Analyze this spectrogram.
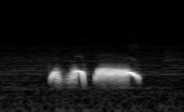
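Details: Spotted dove kept as a decoy, its cooing meant to lure wild doves: a short two-part hollow coo followed by a longer, slightly rough coo that falls at the end.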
